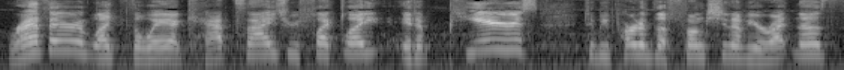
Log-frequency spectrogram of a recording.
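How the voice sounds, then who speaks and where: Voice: mid-range voice, lively intonation, moderate pace, sharp tone. A performer voicing a patient young male scientist in a visual novel, explaining things in a formal, precise, pedantic way. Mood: clinical.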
